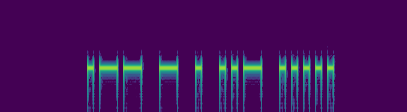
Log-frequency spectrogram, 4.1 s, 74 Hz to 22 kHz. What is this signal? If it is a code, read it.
Morse code, heard as a keyed tone, about 20 wpm, 700 Hz. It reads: WTEU5
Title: Five Challenging Letter-Number Combinations 20wpm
